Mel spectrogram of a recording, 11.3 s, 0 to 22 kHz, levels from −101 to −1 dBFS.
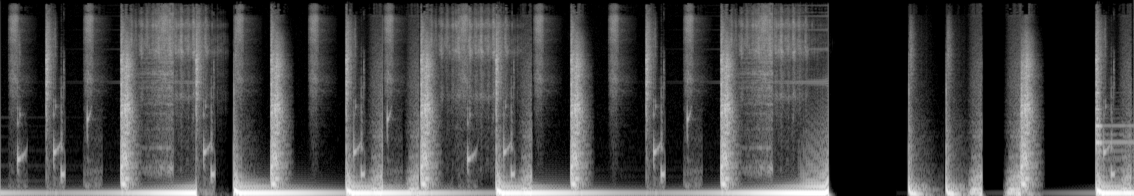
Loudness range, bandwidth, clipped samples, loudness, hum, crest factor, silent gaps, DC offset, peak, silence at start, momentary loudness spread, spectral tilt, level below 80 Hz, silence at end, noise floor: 3 LU; 16 kHz; 0.6%; -12 LUFS; none; 10 dB; 8.36-8.97 s; under 0.1%; 0 dBFS; 0 s; 21 LU; -5.5 dB/octave; -12 dBFS; 0 s; -55 dBFS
